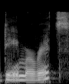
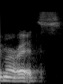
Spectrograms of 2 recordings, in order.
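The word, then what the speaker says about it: Moretz: Chloe Moritz. I don't think that's a D. Oh, okay.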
